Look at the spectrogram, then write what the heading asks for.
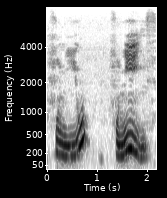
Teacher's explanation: Funil, a sílaba tônica é no nil, então eu tenho aí uma oxítona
